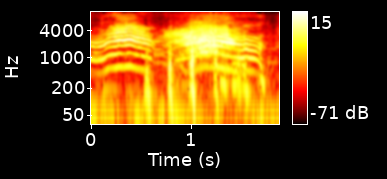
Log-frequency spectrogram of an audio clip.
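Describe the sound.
A human voice imitates a cat: a drawn-out, wavering meow, then a harsher, hissing yowl with a tonal tail, as if the cat is lashing out.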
